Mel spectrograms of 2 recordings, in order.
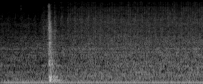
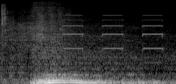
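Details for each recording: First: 1999 Mercedes SL500 V8 petrol, 171,000 miles, at idle: steady, even low hum, runs pretty smooth with no knocks; owner notes a very tiny misfire when cold and purge valve clicking. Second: 1999 Mercedes SL500 starting and idling with an aftermarket Flowmaster muffler: deep, booming low rumble, much louder than stock, likened to a dragster or Chevy 350; loud aftermarket muffler exhaust note.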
